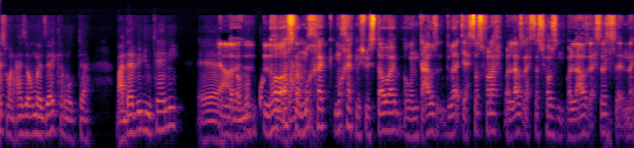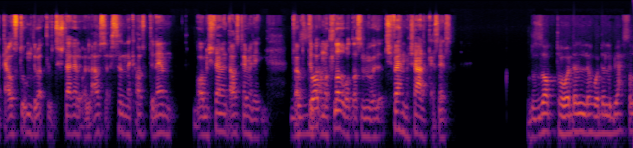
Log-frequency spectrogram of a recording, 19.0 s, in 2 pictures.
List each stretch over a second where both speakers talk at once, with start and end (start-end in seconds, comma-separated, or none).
3.3-4.7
